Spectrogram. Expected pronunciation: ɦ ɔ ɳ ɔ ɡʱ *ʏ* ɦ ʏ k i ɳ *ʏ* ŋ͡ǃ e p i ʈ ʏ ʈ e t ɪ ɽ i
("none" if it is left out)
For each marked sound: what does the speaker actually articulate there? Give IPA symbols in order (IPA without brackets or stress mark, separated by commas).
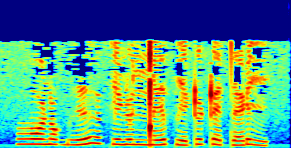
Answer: ɪ, ʏ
